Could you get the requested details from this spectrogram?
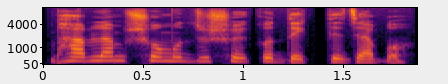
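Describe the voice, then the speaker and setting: A woman's voice: mid-range voice, normal speed, dark tone, no echo, lightly acted. Woman reading a cold young husband. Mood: reserved. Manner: stiff, reserved.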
